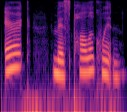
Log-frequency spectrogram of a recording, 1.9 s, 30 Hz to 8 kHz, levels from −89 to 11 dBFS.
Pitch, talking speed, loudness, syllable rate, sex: 215 Hz, 125 wpm, -18 LUFS, 4.8 syllables/s, female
